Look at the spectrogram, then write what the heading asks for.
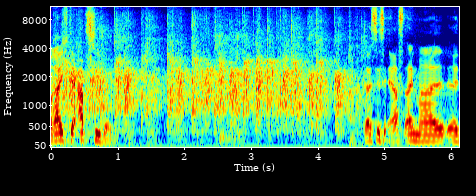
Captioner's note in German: Beifall Freie Demokraten und CDU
